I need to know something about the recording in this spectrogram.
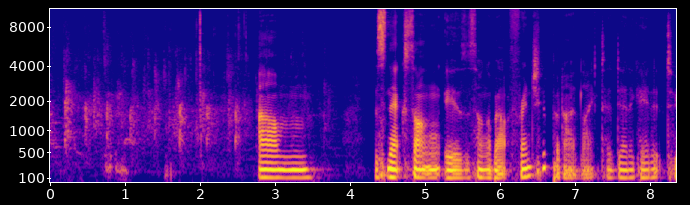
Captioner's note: applause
